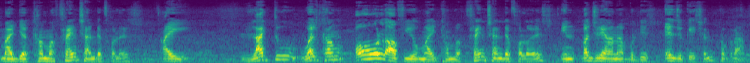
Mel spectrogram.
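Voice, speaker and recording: Lively intonation marks this man's fairly slow speech, delivered at a medium pitch with a Nepali accent. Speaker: Buddhist teacher. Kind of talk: lecture. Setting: live stream.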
